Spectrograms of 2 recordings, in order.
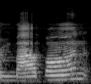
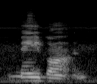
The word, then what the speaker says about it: Mabon: It's either mabon or mayabon. And it can be either way, I think, just depending on accent.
